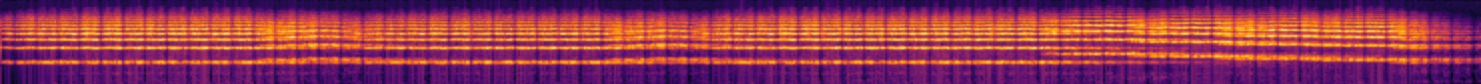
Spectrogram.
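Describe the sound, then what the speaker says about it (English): A high string layer in a beat plays a slow counter melody, with bright, sustained notes gliding between pitches in long overlapping phrases and a faint low pulse beneath, steady and quiet throughout. "The first thing I added from there were these high strings,"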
